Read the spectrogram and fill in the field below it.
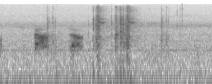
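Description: A gun reloaded and cocked in the VR shooter Onward: a quick series of sharp mechanical clicks and clacks, a magazine seating then a heavier slide rack, close and crisp over a quiet background.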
